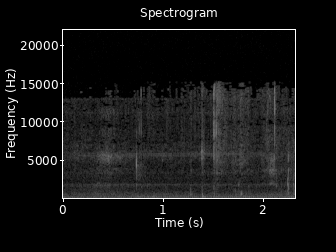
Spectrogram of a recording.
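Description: A soft sip of hot liquid from a cup, a brief wet slurp and faint mouth sounds over a low steady hum, with no talking.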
